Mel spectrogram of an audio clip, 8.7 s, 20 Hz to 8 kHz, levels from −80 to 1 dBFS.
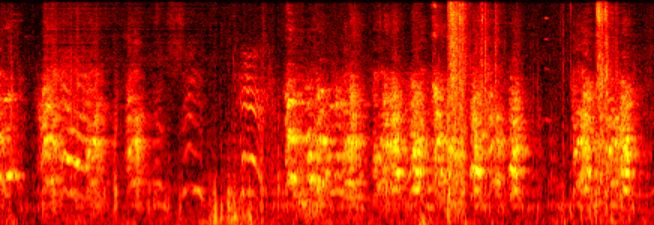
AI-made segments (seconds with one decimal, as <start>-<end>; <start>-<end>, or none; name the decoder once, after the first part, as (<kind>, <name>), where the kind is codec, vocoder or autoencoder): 0.6-2.9 (vocoder, WaveNeXt)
